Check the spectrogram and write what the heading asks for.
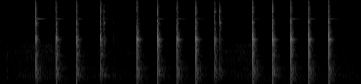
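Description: Claw hammer tapping a steel transfer punch, about fifteen light, quick strikes at roughly four a second, some with a brief metallic ring, stopping just before the end. The punch is turned between blows to mark the centre of a broken bolt in the engine block for drilling.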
